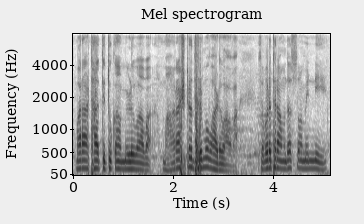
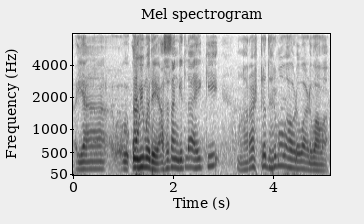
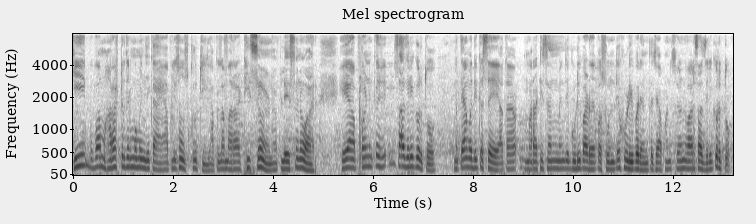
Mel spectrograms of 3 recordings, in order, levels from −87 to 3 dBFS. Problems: constant background noise, continuous background conversations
